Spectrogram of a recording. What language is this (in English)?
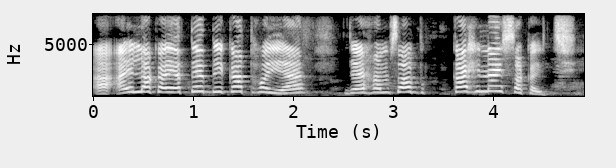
Maithili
